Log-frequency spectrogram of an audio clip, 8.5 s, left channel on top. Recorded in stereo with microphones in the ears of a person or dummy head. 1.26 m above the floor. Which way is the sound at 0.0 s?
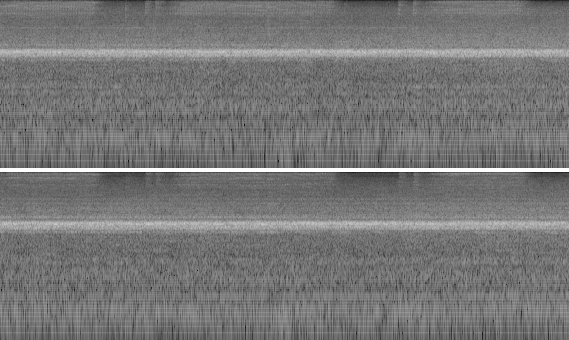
70° left (ahead or behind).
